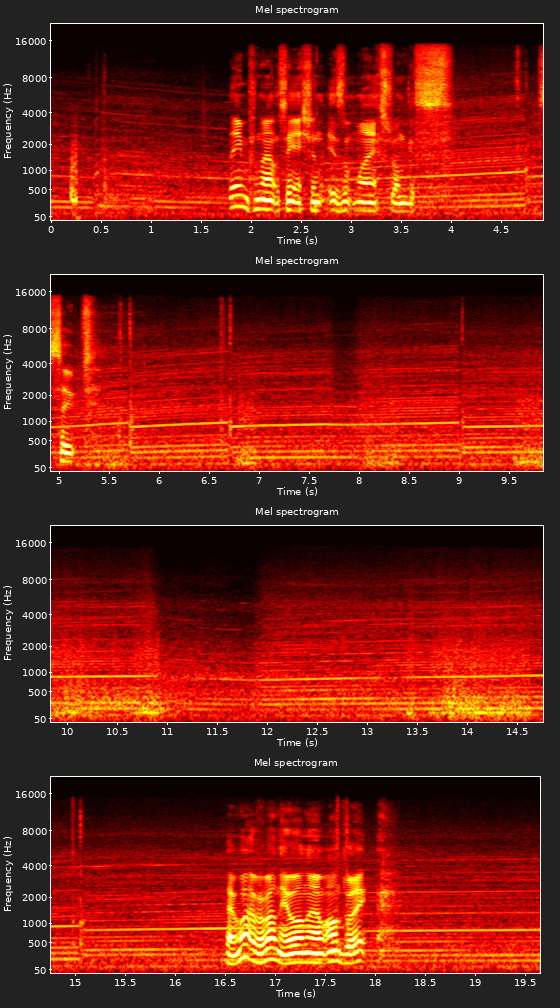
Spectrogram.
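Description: A racing car engine whines at high revs and shifts gears.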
